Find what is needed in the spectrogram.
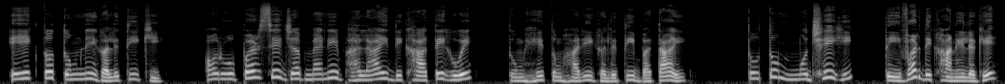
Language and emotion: Hindi, disgusted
